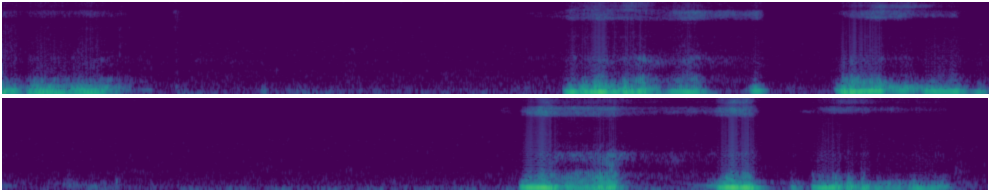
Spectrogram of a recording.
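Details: Sleeping dog: very loud, deep rattling snores coming in bursts separated by quiet pauses; snoring.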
